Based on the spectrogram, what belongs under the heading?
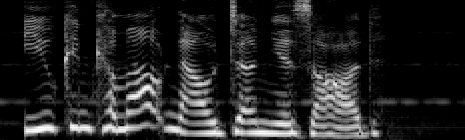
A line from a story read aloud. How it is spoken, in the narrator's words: She called out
